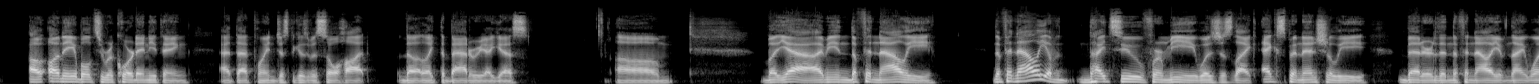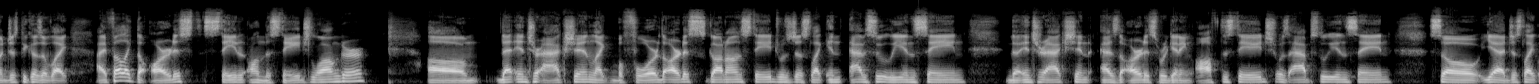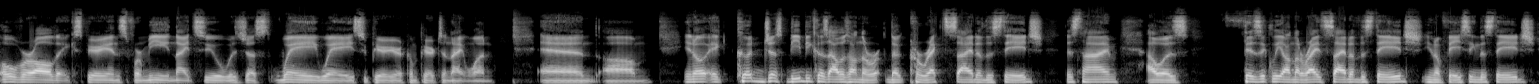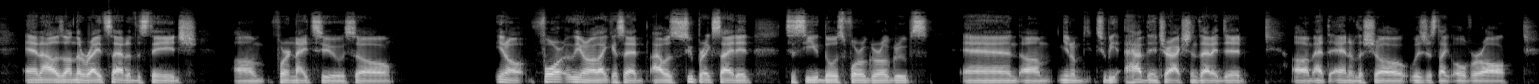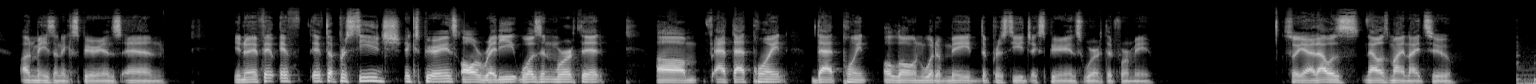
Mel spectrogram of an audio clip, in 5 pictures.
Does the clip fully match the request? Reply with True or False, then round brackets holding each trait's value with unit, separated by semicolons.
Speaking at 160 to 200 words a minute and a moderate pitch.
False (190 wpm; 100 Hz)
